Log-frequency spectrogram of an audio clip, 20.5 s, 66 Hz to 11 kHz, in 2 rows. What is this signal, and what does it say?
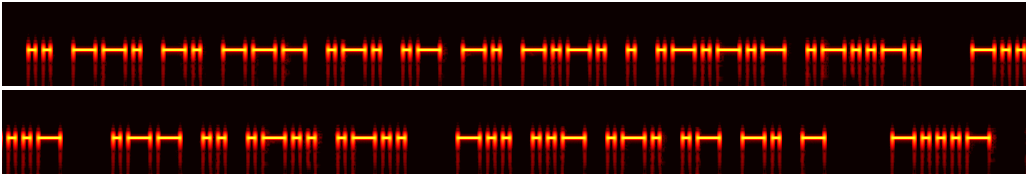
Morse code, heard as a keyed tone, about 16 wpm, 600 Hz. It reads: IGNORANCE." - WILL DURANT <BT>
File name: CW / Practice / EnglishQuotations0216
